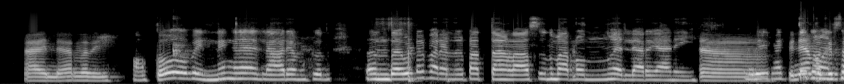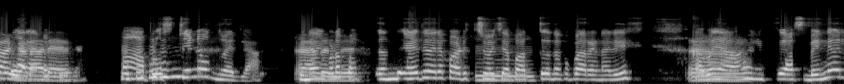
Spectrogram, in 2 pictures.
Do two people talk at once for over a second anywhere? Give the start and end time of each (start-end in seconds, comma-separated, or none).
7.5-9.0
